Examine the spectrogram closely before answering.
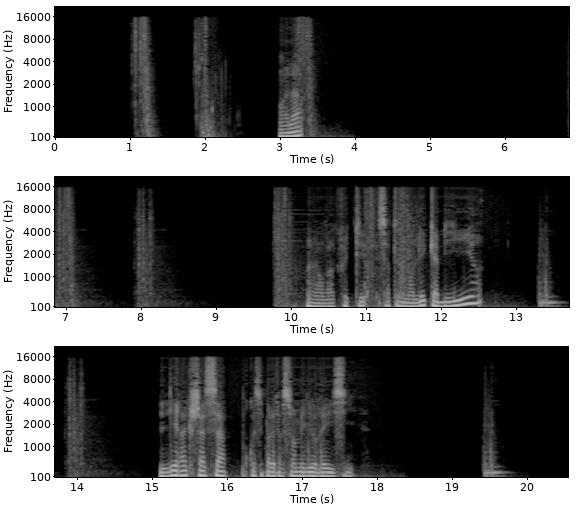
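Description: Short game menu clicks and chimes sound at intervals.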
